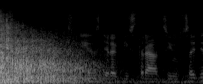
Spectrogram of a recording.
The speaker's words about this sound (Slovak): V ten večer padne jeden osudný výstrel. Z bezprostrednej vzdialenosti priamo do hrude – Chlapec nemal žiadnu šancu.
